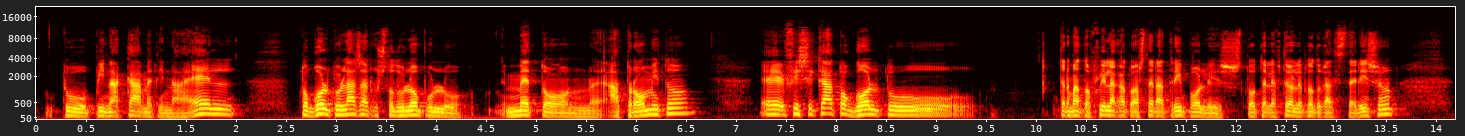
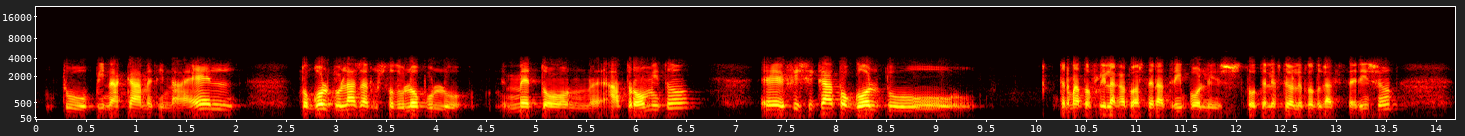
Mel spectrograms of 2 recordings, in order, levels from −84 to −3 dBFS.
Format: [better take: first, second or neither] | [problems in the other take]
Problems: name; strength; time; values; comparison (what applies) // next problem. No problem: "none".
first | phone-call audio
